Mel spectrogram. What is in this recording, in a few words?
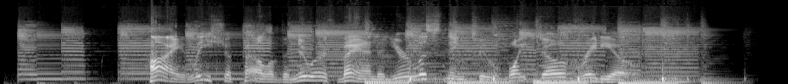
Station ID with music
